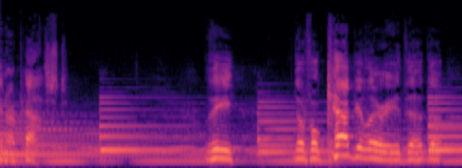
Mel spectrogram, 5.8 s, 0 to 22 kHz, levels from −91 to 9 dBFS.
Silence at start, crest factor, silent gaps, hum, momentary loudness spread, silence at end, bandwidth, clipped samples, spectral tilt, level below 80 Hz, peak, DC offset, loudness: 0 s; 20 dB; none; none; 17 LU; 0 s; 13 kHz; under 0.1%; -6.5 dB/octave; -68 dBFS; -4 dBFS; under 0.1%; -25 LUFS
